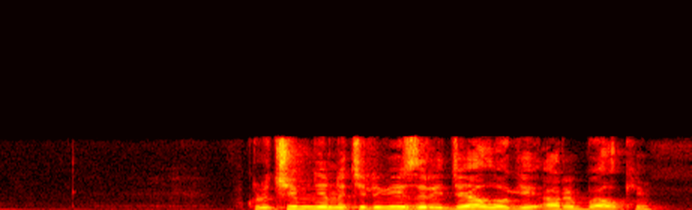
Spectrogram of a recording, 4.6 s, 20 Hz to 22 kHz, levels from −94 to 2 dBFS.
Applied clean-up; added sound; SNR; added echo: none; none; none; none.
